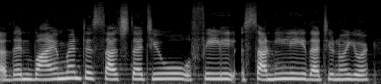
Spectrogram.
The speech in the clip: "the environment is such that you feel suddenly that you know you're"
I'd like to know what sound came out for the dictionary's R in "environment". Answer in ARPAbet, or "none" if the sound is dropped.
none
